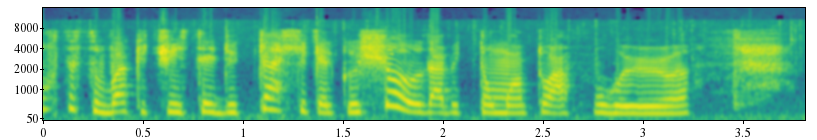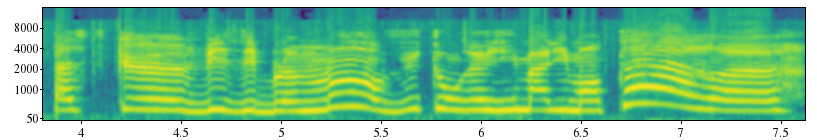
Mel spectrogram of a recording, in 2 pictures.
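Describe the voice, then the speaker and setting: A woman's voice: high-pitched, fairly bright tone, no echo. A woman voicing a catty, haughty young female K-pop trainee mocking her rivals in a role-play story.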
